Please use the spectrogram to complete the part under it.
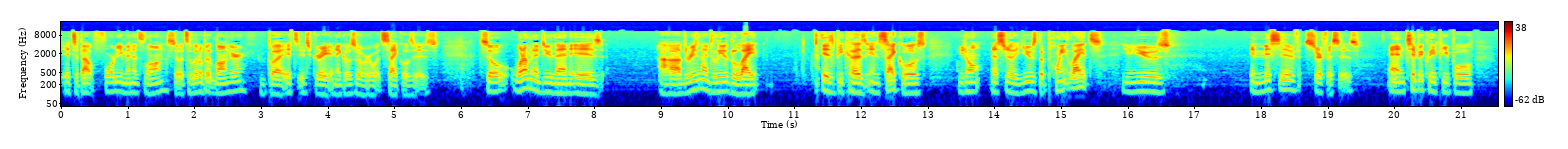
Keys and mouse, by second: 1.4 middle click, 2.7-3.0 drag, 3.0 middle click, 3.7 middle click, 7.0 middle drag, 8.8 middle click, 16.0-17.6 middle drag.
